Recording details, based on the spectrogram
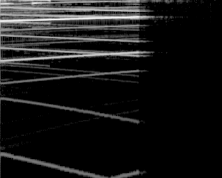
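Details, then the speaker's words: Pure test tones sweeping across the pitch range for a self-check of high-pitch hearing limits ("hearing age"); the listener notes where they stop hearing, and headphones are recommended. "आपको बस आवाज सुननी है और जब आप सुनना बंद कर दें तो स्क्रीन पर नंबर देखें यह आपकी यरिंग एज है"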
